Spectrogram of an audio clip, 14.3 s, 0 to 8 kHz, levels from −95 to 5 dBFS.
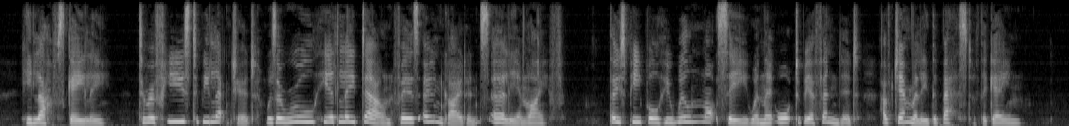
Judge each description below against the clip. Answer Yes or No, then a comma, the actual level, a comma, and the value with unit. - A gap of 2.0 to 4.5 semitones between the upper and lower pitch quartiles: No, average, 5.0 semitones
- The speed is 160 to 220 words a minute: Yes, average, 170 wpm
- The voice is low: No, very high, 265 Hz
